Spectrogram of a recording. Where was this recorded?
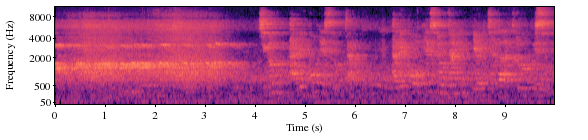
in a subway station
